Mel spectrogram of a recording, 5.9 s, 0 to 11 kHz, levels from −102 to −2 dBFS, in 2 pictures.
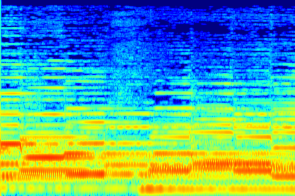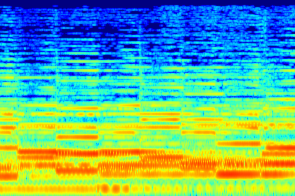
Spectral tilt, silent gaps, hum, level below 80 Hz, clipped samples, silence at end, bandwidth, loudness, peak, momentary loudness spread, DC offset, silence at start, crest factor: -7.5 dB/octave; none; none; -38 dBFS; under 0.1%; 0 s; 9.6 kHz; -21 LUFS; -8 dBFS; 5 LU; under 0.1%; 0 s; 12 dB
